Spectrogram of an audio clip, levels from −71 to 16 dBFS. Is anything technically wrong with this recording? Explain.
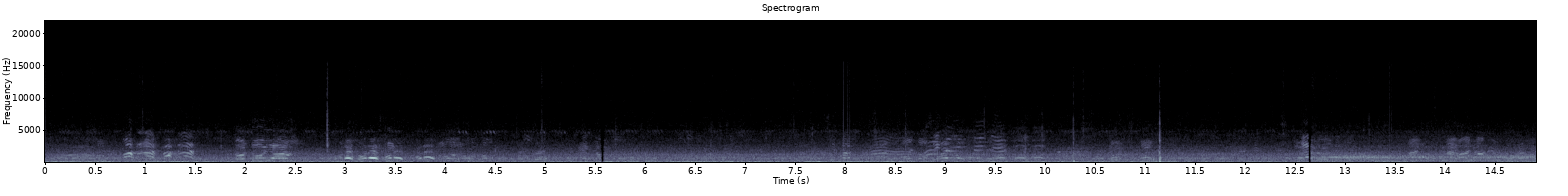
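Yes, there are two chunks out of order, at 7.98 to 8.04 s and at 13.42 to 13.46 s. A short block of audio, about 21 ms long, plays late instead of in sequence: two blocks late at 7.98 s, one block late at 13.42 s. Nothing is missing, but the misplaced block creates three abrupt joins, heard as a brief jumbled stutter.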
